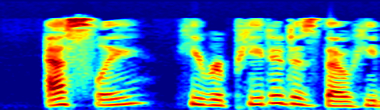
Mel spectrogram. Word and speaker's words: Esley: "My name," he said, "is Esley." He pronounced the word, lingering upon the double SS till it sounded like a long hiss. "Esley," he repeated as though he derived some satisfaction from the repetition.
